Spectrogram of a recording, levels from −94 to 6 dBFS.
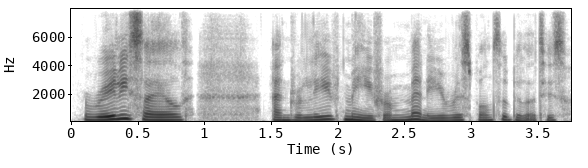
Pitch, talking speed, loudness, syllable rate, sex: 190 Hz, 130 wpm, -19 LUFS, 6.1 syllables/s, female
